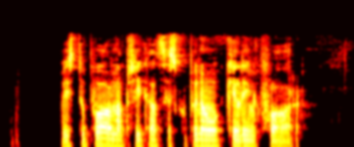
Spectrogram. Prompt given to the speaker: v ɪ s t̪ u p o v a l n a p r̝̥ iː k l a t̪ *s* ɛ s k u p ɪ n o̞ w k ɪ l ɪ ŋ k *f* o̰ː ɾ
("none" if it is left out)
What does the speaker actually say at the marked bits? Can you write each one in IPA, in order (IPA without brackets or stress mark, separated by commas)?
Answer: s, f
